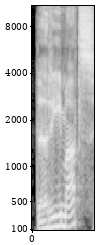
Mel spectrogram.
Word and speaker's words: Rimac: The roots, the heritage, the Rimac is how it's pronounced in Croatian.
